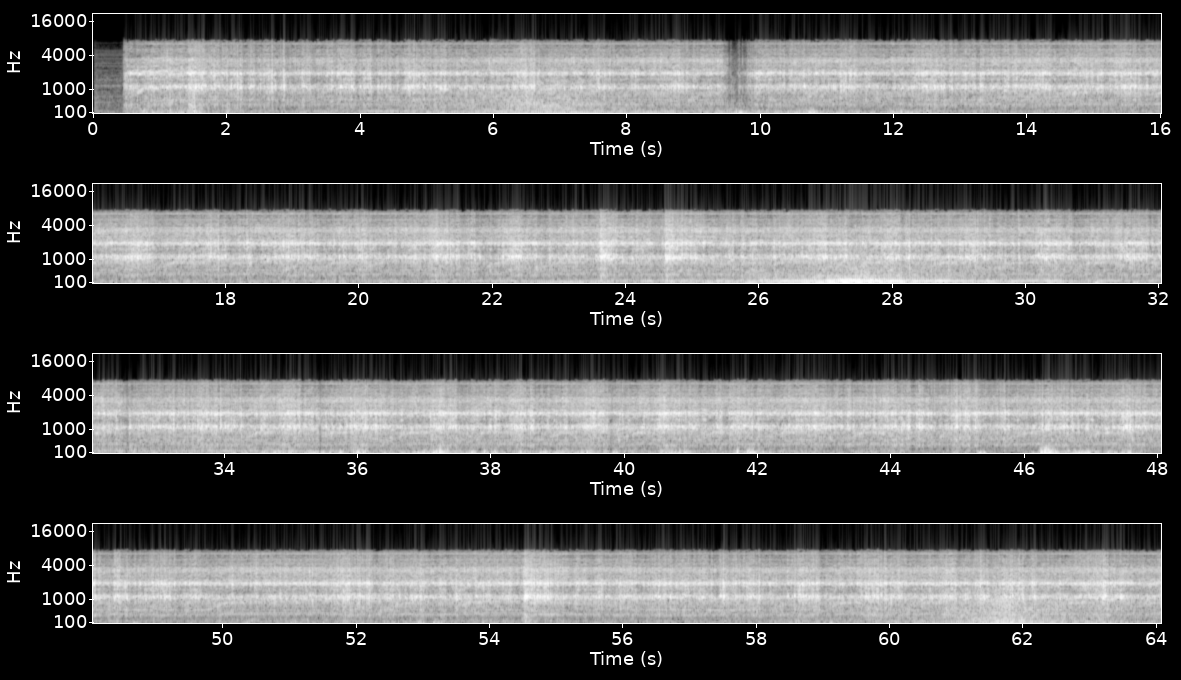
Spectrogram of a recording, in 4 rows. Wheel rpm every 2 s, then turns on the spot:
110, 160, 160, 160, 120, 150, 170, 200, 200, 200, 200, 210, 230, 200, 200, 190, 170, 200, 200, 200, 200, 200, 200, 200, 200, 200, 200, 230, 200, 200, 200, 200.
none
